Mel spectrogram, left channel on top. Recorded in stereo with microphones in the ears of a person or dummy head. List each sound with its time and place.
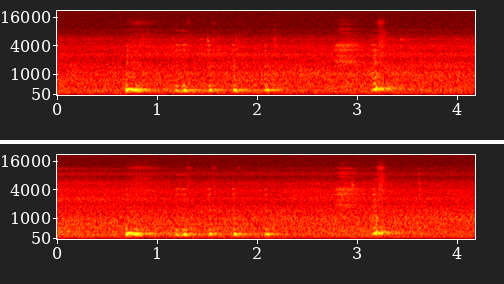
0.7 s a giggle: 10° left (ahead or behind), 0.8 m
